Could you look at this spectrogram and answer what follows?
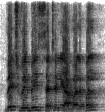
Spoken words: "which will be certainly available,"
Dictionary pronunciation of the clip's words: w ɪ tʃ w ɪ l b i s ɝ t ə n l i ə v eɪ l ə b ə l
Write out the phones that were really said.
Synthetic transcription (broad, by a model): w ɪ tʃ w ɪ l b i s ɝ t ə l i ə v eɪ l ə b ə l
